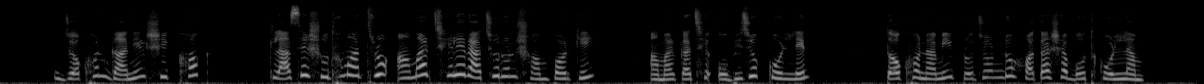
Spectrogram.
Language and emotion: Bengali, sad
